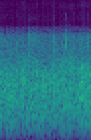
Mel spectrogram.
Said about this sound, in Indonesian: Berikan tepuk tangan sorak-sorak untuk Tuhan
